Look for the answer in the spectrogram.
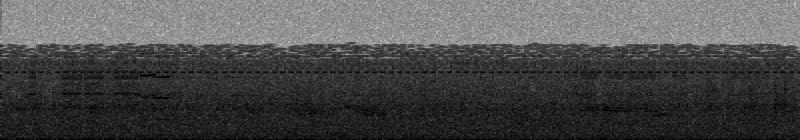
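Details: Only a steady, low, rumbling hiss is heard, like wind or distant engines, with no animal calls.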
